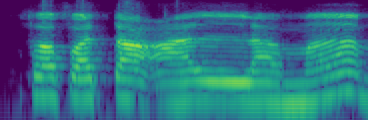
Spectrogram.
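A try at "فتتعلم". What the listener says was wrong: Yang double huruf ta, bukan huruf fa-nya. Fatata'allama.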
